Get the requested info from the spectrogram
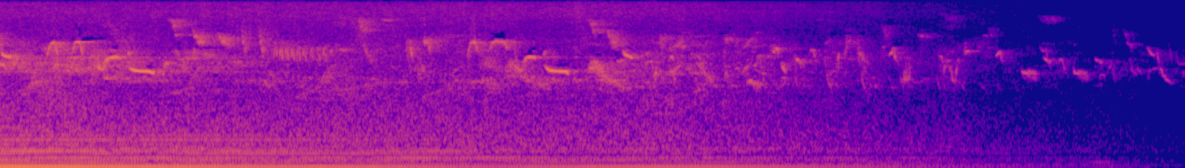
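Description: Small birds chirping and twittering over a faint, steady low hum, the whole sound fading out gradually toward the end.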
